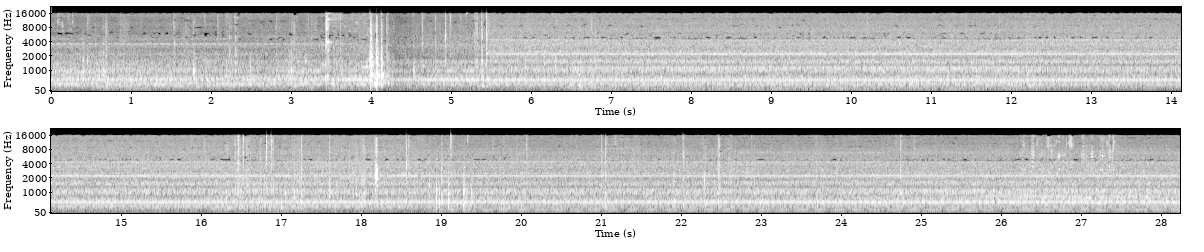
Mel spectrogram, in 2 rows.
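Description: KiHa 185 series diesel railcar running, its cab sound played back at six times speed: the engine drone raised to a steady high hum with several held tones, over a rapid clatter of wheels on the track, with one sharp knock about four seconds in.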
